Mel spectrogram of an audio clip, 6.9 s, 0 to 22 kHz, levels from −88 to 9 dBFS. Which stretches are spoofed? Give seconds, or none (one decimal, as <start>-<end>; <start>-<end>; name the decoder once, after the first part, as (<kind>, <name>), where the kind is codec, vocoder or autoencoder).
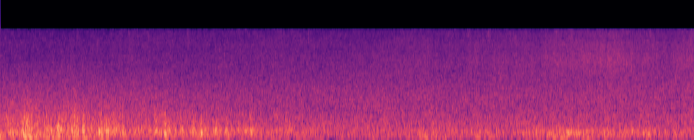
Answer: none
